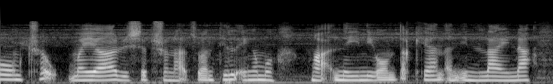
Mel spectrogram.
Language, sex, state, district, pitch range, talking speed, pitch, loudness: Mizo, female, Mizoram, Aizawl, 190-205 Hz, 205 wpm, 195 Hz, -16 LUFS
